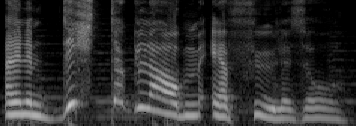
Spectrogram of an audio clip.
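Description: A woman's voice: fairly high pitch, sing-song, faint music behind. An actress playing a proud, articulate eighteenth-century court lady in a radio play monologue, with formal, mannered diction and an indignant, self-justifying air. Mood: flustered, chatty. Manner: eloquent, mannered, formal diction with dramatic pauses and sudden outbursts.

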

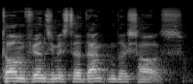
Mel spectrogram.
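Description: Senior bank clerk, male actor, mid-pitched, correct and blunt, old radio play with slight background noise. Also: steady tone, brisk, a little mellow, close to an everyday voice. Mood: polite, formal. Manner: formal, restrained, firm. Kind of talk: German radio crime comedy acting. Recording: noisy old radio drama recording.

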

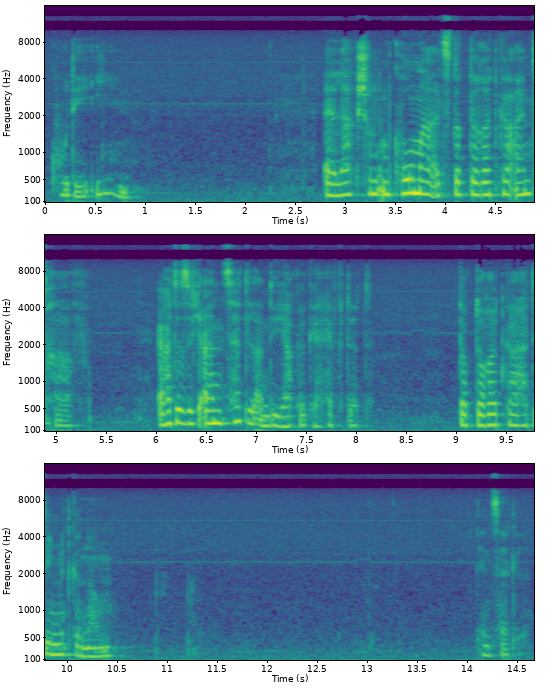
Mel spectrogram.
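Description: A gentle, discreet confidante in a radio play. Her voice is mellow and breathy, mid-pitched, and she speaks with quiet composure. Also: fairly even intonation, normal speed, pauses often. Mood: subdued, factual. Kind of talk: quiet, intimate radio drama acting.

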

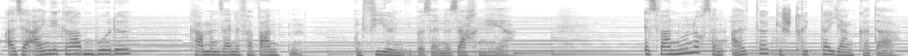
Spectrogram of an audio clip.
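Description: A woman narrates her own childhood for a radio drama. Her voice is fairly low, composed and grave, with literary phrasing and music clearly audible behind it. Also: expressive, normal speed. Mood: grave, reflective. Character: woman recounting her hard Bavarian childhood. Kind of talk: first-person scripted narration for radio drama.

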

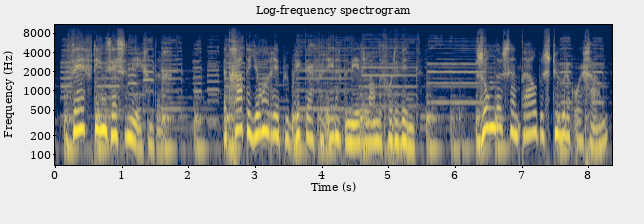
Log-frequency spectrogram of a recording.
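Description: An actor narrating a historical radio play in a formal, measured, declamatory way. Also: male voice, sits high, sing-song. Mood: stately. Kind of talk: scripted narration. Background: music.

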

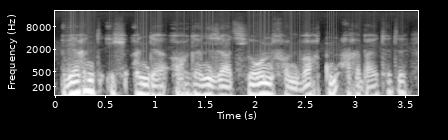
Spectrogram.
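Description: An actor playing an earnest, reflective film pioneer, giving a measured, formal radio drama monologue in a husky voice. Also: male voice, on the low side, dry recording, dull audio. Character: earnest, reflective male film pioneer recounting his experiments. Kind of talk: scripted radio drama monologue, read as lecture.

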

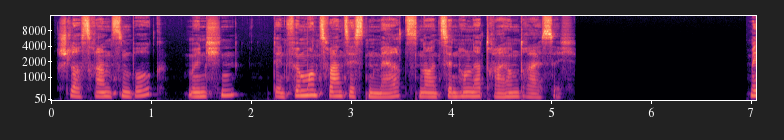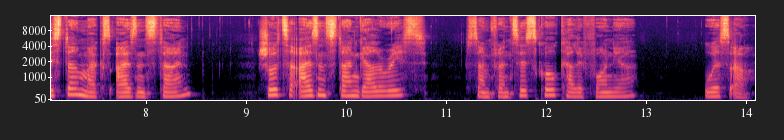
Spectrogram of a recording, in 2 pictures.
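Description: An actress as a formal radio drama announcer, reading out addresses and dates in a matter-of-fact, deliberate way. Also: female voice, fairly low pitch, no echo, clean studio sound, close to an everyday voice. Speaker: announcer of letter headings. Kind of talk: scripted radio drama narration.

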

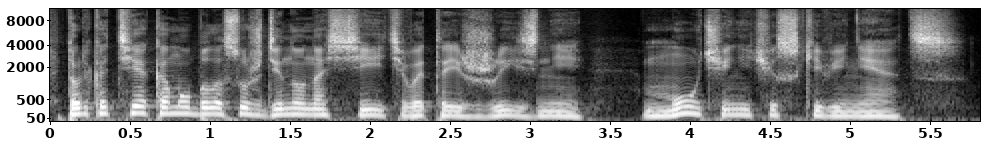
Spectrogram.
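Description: A man reading literary prose as an audiobook narrator, in a solemn, measured storytelling manner. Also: lowish voice. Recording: music behind the voice. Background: music.

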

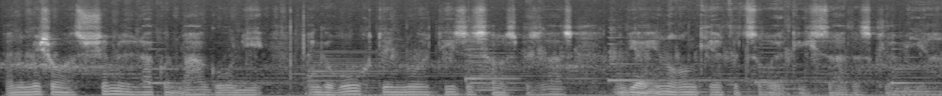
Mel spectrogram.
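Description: A brooding writer telling his memories in a radio play. His low voice moves slowly and reflectively, with music clearly underneath. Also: level tone. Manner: measured, reflective. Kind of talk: first-person radio drama narration.

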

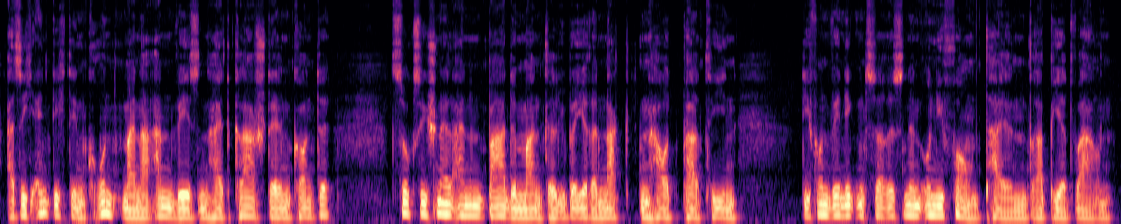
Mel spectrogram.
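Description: A man playing a subdued, baffled middle-aged East German salesman, narrating a radio play in a dry, husky voice. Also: very deep voice, normal speed. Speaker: narrator and lead character.

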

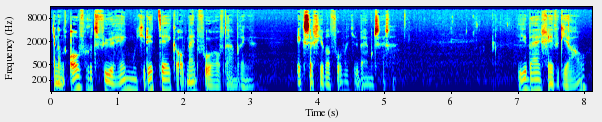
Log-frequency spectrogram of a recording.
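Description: An actor playing a grave, protective older journeyman in a Dutch radio drama, speaking in solemn, hushed tones. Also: low voice, normal speed, creaky, pauses often, a little hiss or hum. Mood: instructing, secretive. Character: grave older journeyman mill hand, protective, sorrowful, secretive.

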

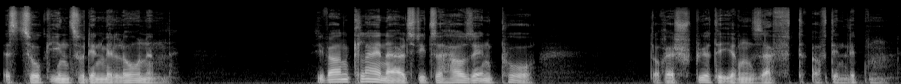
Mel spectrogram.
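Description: A man narrating a historical radio drama in a measured, evocative storytelling manner. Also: rumbling low, no room sound, studio quality.

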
